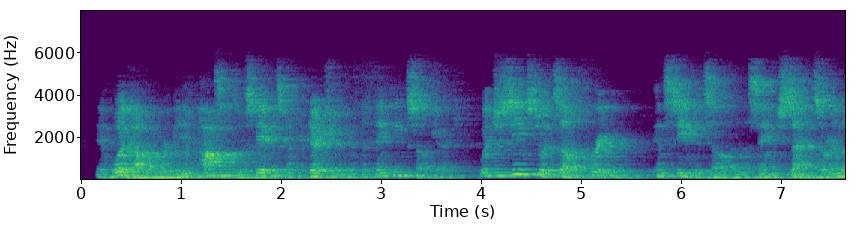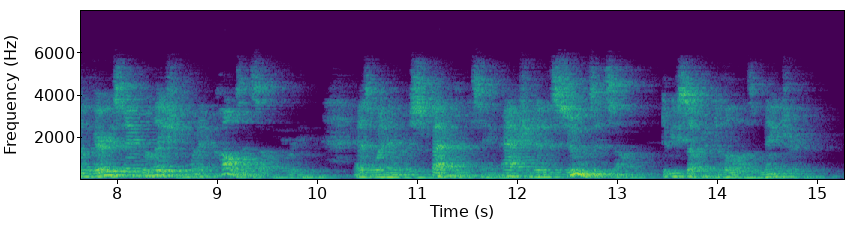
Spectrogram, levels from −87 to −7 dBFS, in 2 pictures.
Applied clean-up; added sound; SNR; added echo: none; none; none; reverberation time 1.0 s.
